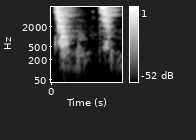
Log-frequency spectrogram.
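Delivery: "t, t" as bare voiceless taps; crisp "t" with no vowel after it; isolated T sound. Shown as a demonstration. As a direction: make just the "t" sound, twice, softly. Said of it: "kind of makes the sound here".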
